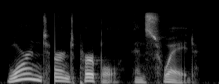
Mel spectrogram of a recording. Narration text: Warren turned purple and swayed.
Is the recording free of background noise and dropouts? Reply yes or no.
no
